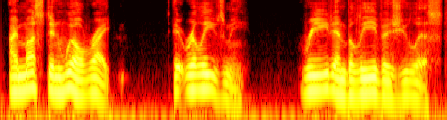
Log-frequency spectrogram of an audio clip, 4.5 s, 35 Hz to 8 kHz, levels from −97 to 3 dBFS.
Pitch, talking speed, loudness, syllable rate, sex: 115 Hz, 175 wpm, -15 LUFS, 5.9 syllables/s, male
